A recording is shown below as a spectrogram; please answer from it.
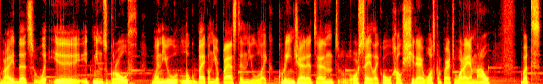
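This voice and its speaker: Musing male game streamer, medium pitch. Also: vocal fry. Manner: musing, thinking aloud. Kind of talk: casual playthrough commentary with some reading aloud. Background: soft game music.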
